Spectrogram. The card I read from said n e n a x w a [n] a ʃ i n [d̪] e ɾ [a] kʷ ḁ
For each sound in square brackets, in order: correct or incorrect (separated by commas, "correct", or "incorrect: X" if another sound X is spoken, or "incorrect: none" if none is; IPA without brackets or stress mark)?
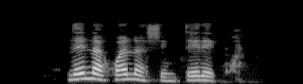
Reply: correct, incorrect: t̪, incorrect: e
